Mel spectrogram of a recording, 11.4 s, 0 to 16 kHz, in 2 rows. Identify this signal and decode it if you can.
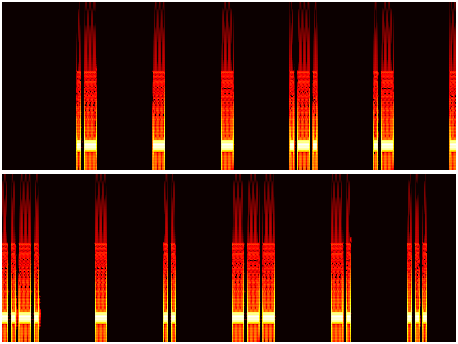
Morse code, heard as a keyed tone, about 25 wpm, spaced as for 10 wpm, 550 Hz. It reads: ATTRACTIONS
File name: podcast / News headlines-1x-25x10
